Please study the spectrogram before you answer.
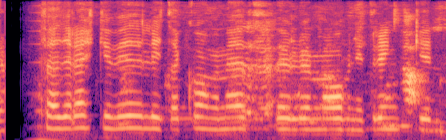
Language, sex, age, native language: Icelandic, female, 12, Icelandic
